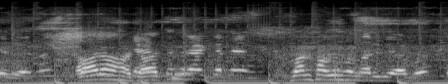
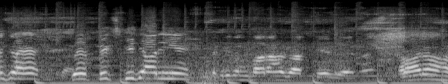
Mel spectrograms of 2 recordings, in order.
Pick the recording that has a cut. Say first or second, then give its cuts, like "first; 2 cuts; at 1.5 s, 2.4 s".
second; 1 cut; at 2.0 s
